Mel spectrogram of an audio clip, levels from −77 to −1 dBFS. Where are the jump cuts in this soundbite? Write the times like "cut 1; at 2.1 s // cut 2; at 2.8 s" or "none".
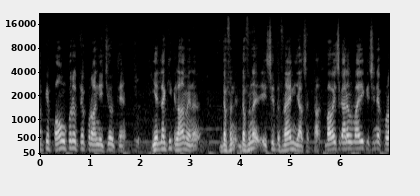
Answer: cut 1; at 5.7 s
